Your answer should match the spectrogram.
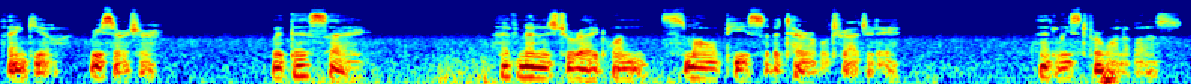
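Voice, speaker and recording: A man playing a grumpy, workaholic artificer in an audio roleplay, tired and reserved, speaking formally and precisely with hesitant pauses in a gravelly voice. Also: fairly even intonation, sharp tone, slight background noise, heavily acted, rough recording. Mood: moved, solemn. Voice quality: gravelly, very low voice. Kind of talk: audio roleplay addressed to the listener.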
